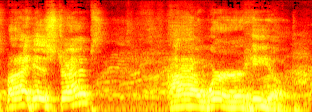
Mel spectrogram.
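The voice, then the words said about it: Put-on redneck voice. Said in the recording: “say it in your redneck voice.”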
